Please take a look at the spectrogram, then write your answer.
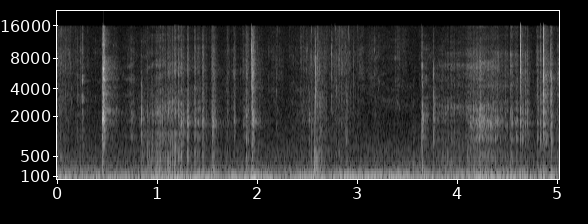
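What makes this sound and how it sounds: A utility knife scrapes and shaves a solid, rectangular, dry yellow soap bar held in the hand, cutting off powdery shavings. Soft, bright scratching strokes run throughout, with a few sharp, crisp clicks where the blade bites. A steady low hum sits underneath.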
